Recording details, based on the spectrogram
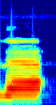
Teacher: حمزہ زیر ای، ذال الف زبر ذا، یہاں پر ذال کو بھی نوٹ کریں، ذال نرم حرف ہے، اس میں سیٹی کی آواز بالکل نہیں آئے گی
